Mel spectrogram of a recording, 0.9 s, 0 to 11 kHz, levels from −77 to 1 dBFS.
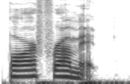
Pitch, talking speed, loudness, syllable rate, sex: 195 Hz, 210 wpm, -16 LUFS, 4.8 syllables/s, female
